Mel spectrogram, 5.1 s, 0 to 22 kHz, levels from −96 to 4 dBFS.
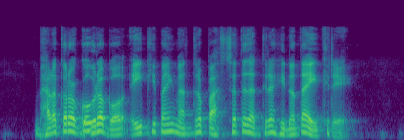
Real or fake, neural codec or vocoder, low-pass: fake; codec, 24 kHz, 0.9 kbps, WavTokenizer, small release; 10.8 kHz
